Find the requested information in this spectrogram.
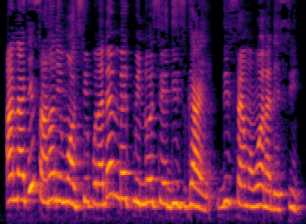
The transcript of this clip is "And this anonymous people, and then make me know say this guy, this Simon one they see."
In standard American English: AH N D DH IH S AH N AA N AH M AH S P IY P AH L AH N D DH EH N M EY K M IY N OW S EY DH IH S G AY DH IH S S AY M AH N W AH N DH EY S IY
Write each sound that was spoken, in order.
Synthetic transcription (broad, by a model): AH N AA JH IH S AH N AA N AH M AH S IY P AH N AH D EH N M EY K M IY N OW S EY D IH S G AY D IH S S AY M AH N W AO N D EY S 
